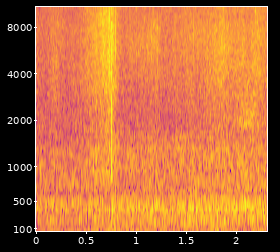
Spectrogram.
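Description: Honey bees buzzing around an open hive during a warm-day hive check, a steady soft hum that fills the whole stretch with no talk, with a brief brighter swell near the middle.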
